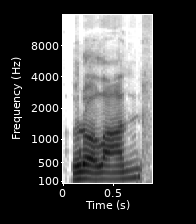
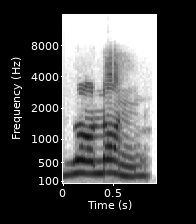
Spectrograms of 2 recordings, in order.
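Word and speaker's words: Rolón: You no, Miss Roland. That's how you say it. Roland. Roland. Rolon. Roland. Roll on. Rolon. You gotta let the R roll.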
